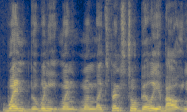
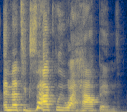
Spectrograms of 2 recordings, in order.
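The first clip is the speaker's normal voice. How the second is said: normal talking voice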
